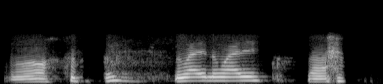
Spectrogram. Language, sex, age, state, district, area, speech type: Manipuri, male, 30-45, Manipur, Kakching, rural, conversation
